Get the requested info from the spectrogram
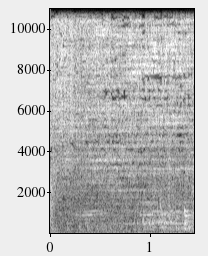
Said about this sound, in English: The pod door opened.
